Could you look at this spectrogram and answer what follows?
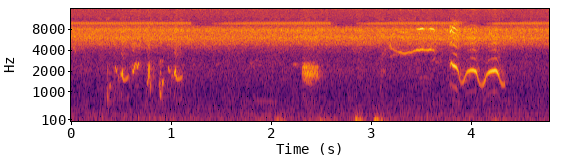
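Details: Bulbul father calling to warn of a predator and protect its chicks: quick chirpy notes early, a short burst midway, then a wavy, warbling whistled phrase near the end, over a steady high insect hiss and low rumbles.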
